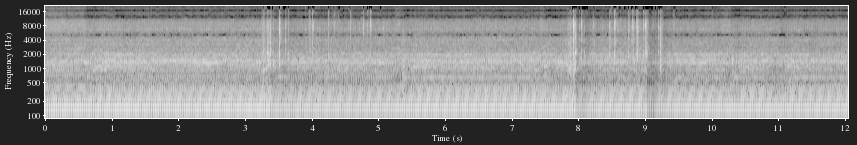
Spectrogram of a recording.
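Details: Honda GX160 SplitFire wood splitter after carb clean and oil change for bogging and stalling; steady low drone holds speed while wood cracks and splits, only brief dips, no surging or bogging, normal under load.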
